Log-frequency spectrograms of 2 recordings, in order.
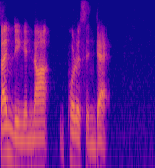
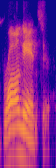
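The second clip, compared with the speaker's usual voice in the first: put-on louder, flat verdict from the older brother; mock stern correction; 8 dB louder, slower than usual. Brother catching him out, louder mock stern verdict. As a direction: slap down the wrong answer.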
